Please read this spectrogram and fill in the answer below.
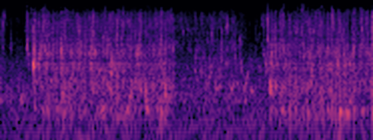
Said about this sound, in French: Et c'est à cette fontaine-là que t'as l'eau. Elle coule tout le temps.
